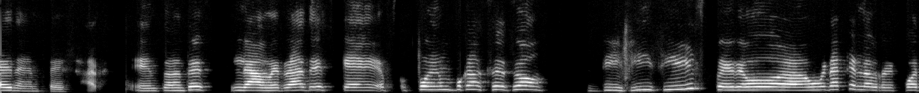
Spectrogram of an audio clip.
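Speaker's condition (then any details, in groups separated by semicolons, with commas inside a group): Cerebral palsy; articulation affected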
